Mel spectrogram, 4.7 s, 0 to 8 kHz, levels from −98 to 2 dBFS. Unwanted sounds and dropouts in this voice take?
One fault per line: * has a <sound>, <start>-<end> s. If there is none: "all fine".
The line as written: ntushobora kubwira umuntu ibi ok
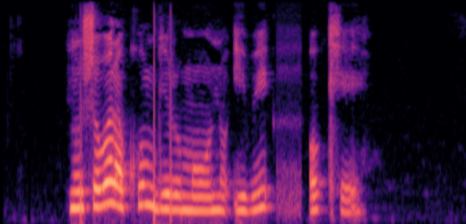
all fine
